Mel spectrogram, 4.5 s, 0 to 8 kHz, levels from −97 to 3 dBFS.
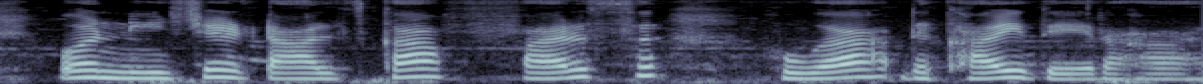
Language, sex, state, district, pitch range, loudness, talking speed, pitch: Hindi, female, Chhattisgarh, Rajnandgaon, 200-255 Hz, -24 LUFS, 105 wpm, 215 Hz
